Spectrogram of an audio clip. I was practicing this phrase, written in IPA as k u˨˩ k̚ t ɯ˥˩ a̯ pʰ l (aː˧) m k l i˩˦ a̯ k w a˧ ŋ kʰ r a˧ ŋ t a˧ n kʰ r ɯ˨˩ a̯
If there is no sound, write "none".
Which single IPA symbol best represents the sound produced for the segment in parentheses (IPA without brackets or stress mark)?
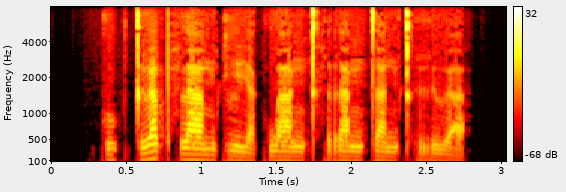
aː˧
